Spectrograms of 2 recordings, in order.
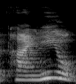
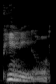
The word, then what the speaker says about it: pineal: The pineal gland, or some people in your book seems to like pineal, so you hear it pronounced both ways, is a tiny little gland that makes melatonin.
